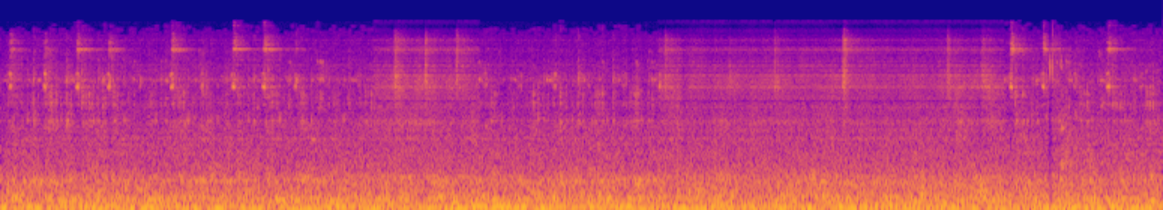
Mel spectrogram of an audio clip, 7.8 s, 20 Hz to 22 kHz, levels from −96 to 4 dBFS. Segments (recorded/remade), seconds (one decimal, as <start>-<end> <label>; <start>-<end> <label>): 0.0-2.5 recorded; 2.5-3.2 remade; 3.2-4.4 recorded; 4.4-6.7 remade; 6.7-7.8 recorded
